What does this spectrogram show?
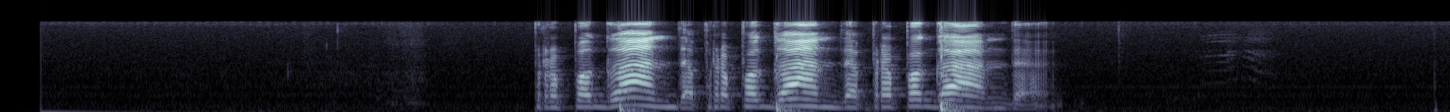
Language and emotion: Russian, angry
